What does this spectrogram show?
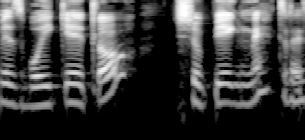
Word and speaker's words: Boiketlo Shuping: Her name is Boiketlo Shuping.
